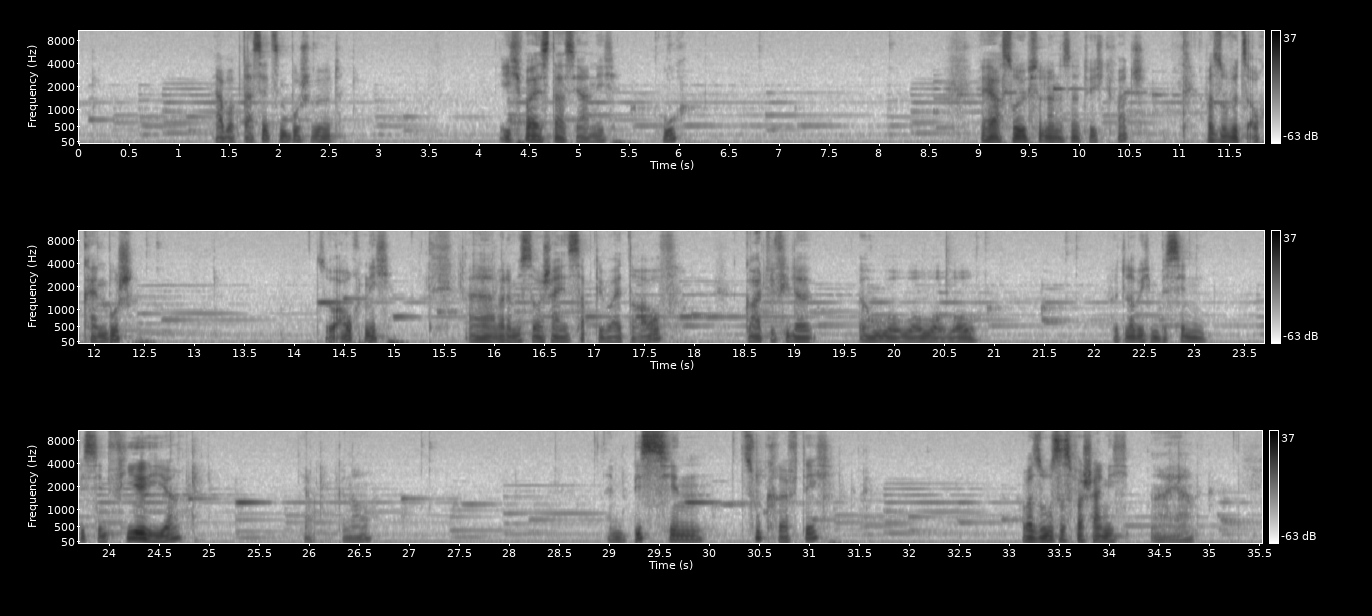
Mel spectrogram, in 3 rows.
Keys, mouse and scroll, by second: 0.1-2.3 middle drag, 2.3-3.9 drag, 2.7-4.8 middle drag, 4.8-6.6 drag, 6.7-8.5 drag, 8.7-10.5 drag, 10.1-11.9 middle drag, 11.9-13.7 drag, 13.1-15.1 middle drag, 16.0 ctrl+1, 16.5 middle click, 18.7 Tab, 20.8-26.3 right drag, 24.8 x, 26.1 x, 28.8-32.1 right drag, 30.5 x, 31.1 Tab, 31.5-33.4 middle drag, 34.7 Tab.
